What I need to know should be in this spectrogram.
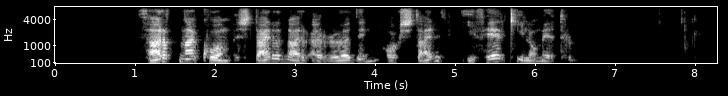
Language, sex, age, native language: Icelandic, male, 60-69, Icelandic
